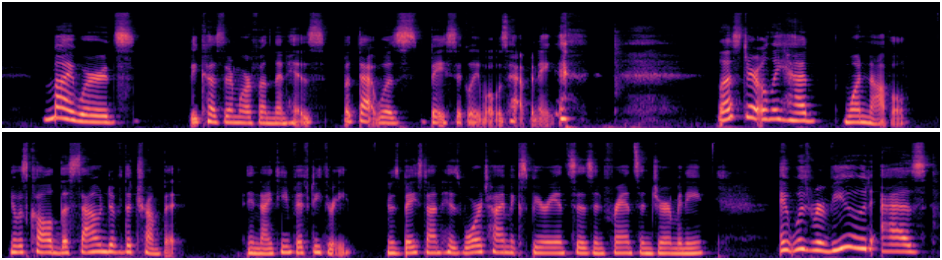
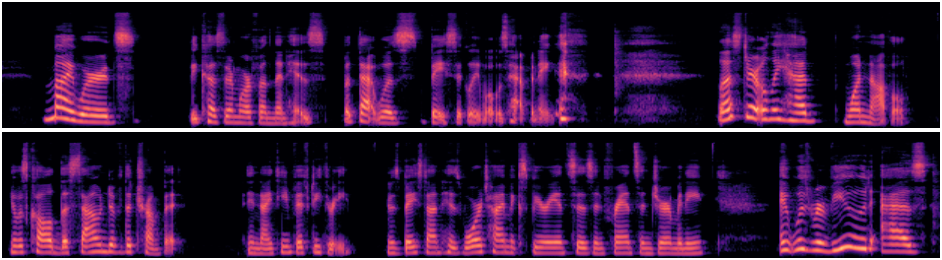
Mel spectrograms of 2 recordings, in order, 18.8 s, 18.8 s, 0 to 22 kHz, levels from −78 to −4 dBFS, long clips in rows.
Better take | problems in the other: first | thin; somewhat; fading below 300 Hz

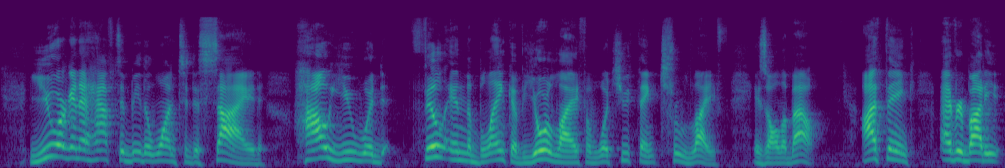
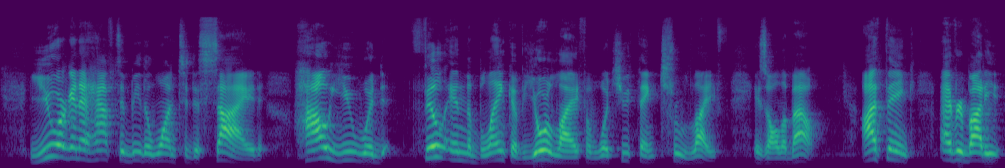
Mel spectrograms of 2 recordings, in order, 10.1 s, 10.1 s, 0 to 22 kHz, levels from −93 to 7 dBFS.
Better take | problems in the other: first | thin; somewhat; fading below 300 Hz

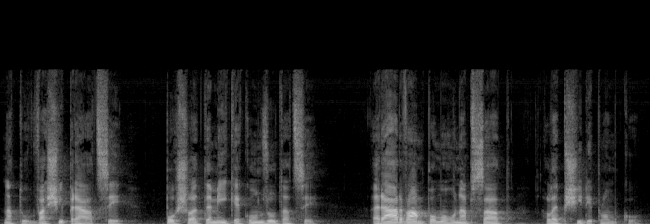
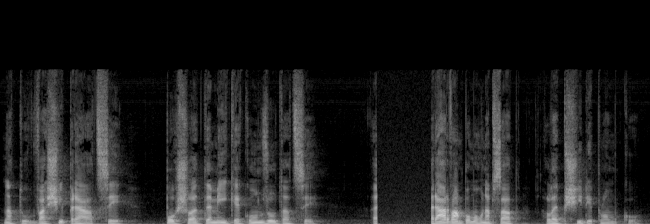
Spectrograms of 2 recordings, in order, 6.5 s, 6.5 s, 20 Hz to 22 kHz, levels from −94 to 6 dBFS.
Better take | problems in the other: first | audio freezing; at 4 s for 0.5 s

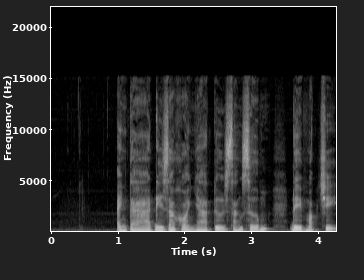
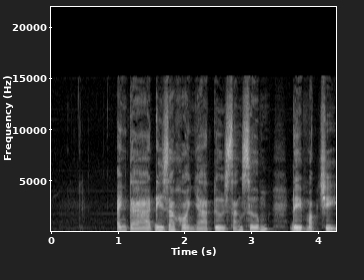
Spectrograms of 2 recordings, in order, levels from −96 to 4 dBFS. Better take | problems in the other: first | thin; somewhat; fading below 350 Hz

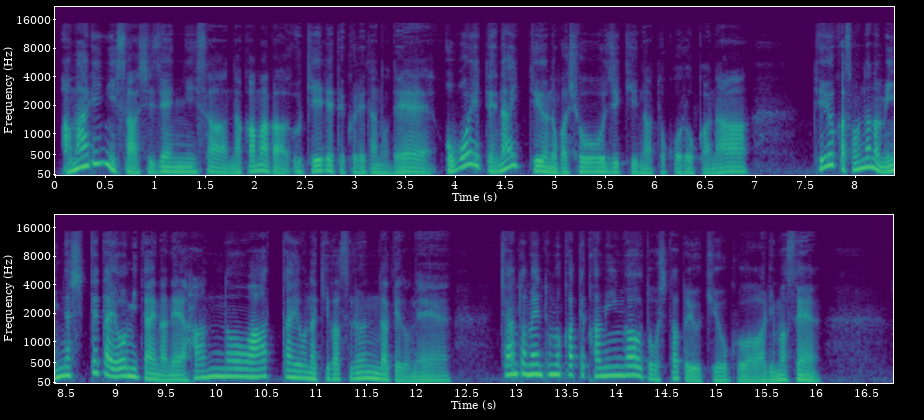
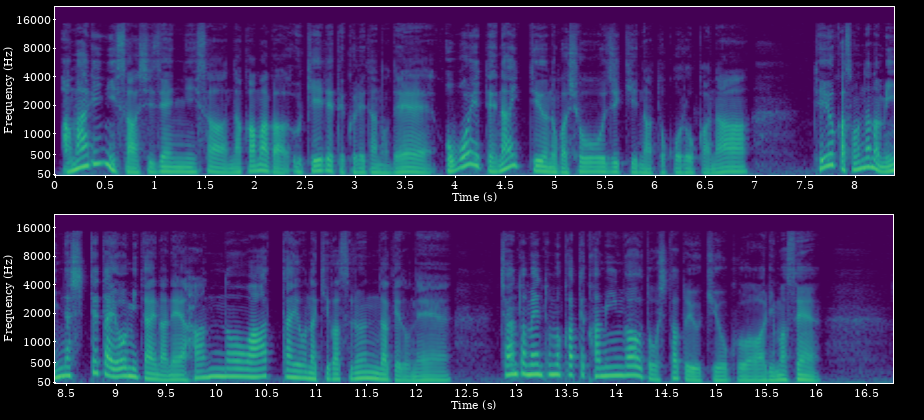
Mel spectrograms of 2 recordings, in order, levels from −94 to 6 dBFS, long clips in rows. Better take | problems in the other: second | garbled, watery; slightly; nothing above 14.5 kHz

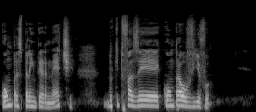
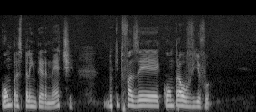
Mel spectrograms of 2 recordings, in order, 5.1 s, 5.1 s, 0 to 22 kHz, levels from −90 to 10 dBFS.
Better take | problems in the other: first | hiss; faint; throughout; 30 dB below the speech

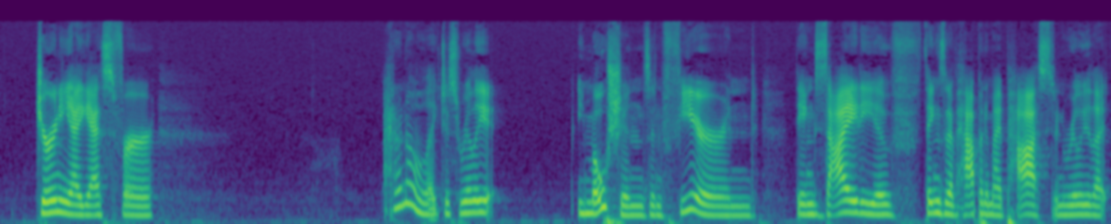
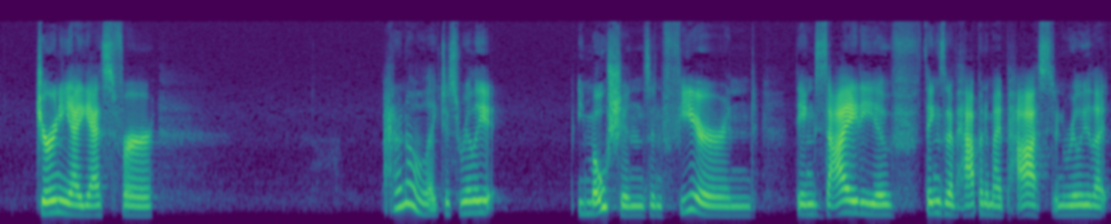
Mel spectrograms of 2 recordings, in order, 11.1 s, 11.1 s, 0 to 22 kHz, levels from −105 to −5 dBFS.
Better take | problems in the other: first | thin; very; fading below 300 Hz

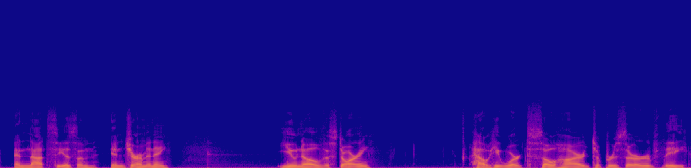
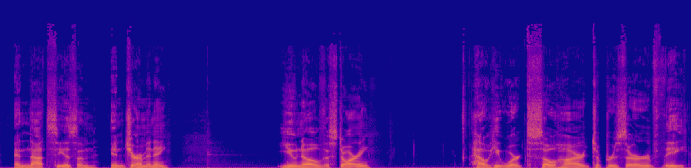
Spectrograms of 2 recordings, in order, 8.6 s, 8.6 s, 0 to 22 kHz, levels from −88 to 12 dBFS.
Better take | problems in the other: second | muffled; very; fading above 2.5 kHz

